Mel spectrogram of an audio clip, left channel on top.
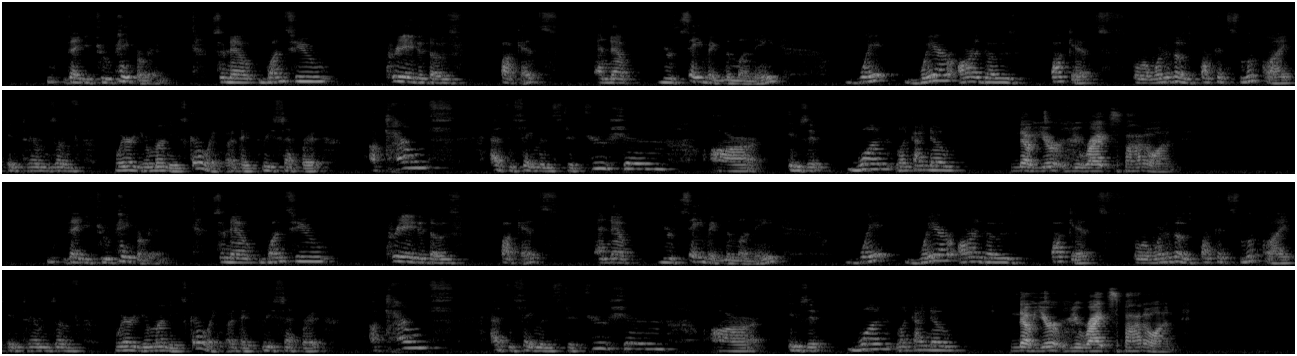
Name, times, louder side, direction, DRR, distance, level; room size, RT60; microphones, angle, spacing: voice 1, 0.4-1.6 1.9-3.2 3.8-4.6 5.0-5.5 5.9-6.2 6.6-10.2 10.5-16.3 16.6-20.5 20.8-21.1 21.4-22.5, left 2 dB, 25° left, -1 dB, 1.0 m, -41 dB
voice 2, 23.0-24.8, right 4 dB, 45° right, 5 dB, 0.7 m, -35 dB
4.0 x 2.6 x 2.7 m, 0.30 s
head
